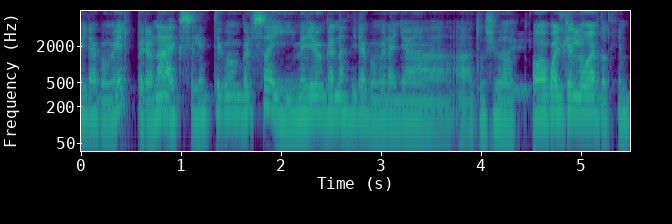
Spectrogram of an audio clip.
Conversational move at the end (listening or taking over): listening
